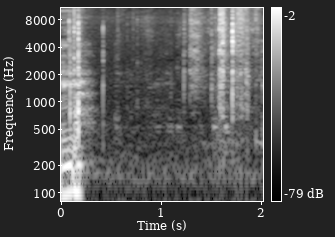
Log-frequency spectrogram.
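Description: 1984 Fleer football cards and their wax-pack wrapper handled by hand: a few faint clicks and light rustles.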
